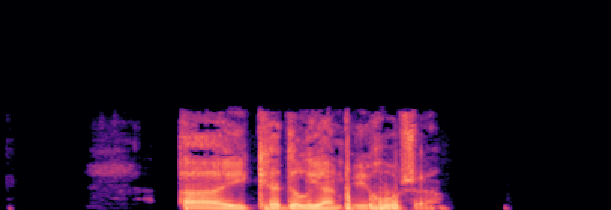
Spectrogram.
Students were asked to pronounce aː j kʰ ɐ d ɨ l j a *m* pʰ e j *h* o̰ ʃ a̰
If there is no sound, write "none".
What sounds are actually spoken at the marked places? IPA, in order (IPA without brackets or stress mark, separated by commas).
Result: n, χ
